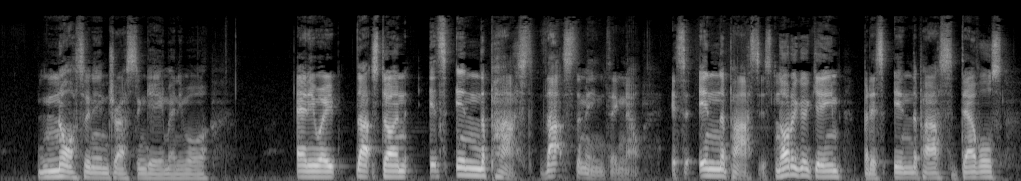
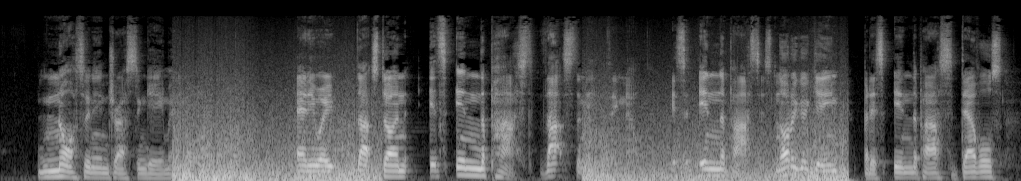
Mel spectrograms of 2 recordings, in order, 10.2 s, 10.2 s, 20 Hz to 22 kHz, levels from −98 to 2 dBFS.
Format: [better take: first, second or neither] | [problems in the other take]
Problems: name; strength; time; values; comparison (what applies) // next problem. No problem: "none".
first | wind noise on the microphone; heavy; from 1.5 to 4 s and from 6 to 8.5 s; 8 dB below the speech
